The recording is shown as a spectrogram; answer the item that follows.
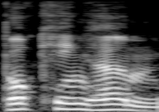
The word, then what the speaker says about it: Buckingham: It's pronounced Buckingham. If you're trying to go for a British accent, pronounce it like that.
